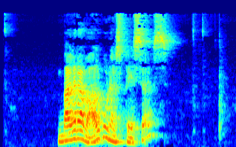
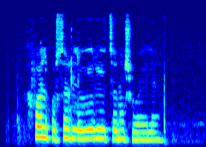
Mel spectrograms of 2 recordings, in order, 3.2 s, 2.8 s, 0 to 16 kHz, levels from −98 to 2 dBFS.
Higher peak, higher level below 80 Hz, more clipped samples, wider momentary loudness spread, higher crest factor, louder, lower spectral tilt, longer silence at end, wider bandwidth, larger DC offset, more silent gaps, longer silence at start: first, -4 dBFS vs -18 dBFS; first, -62 dBFS vs -88 dBFS; neither; first, 16 LU vs 11 LU; about the same, 18 dB vs 18 dB; first, -19 LUFS vs -35 LUFS; second, -4.5 dB/octave vs -6 dB/octave; first, 0.9 s vs 0.55 s; about the same, 11.5 kHz vs 11.5 kHz; neither; neither; first, 0.8 s vs 0.35 s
